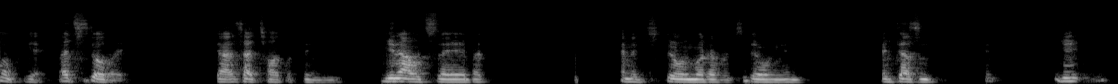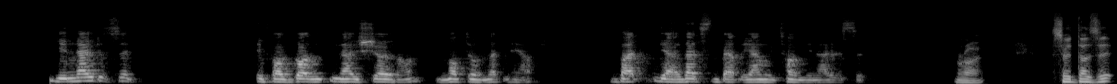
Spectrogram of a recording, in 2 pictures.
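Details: Mild aphasia in a man in his late 50s after a left-sided ischemic stroke in January 2020, with difficulty finding words and getting them started; he also has a history of multiple heart attacks and rheumatoid arthritis.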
